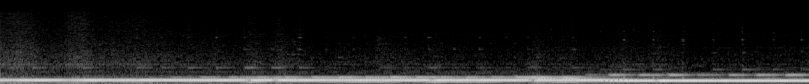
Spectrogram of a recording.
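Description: Soft, sustained pitched percussion playing: a low chord of steady held tones that moves to a new chord about six seconds in, with a faint tremble in the tone, demonstrating a gentle, quiet dynamic.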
